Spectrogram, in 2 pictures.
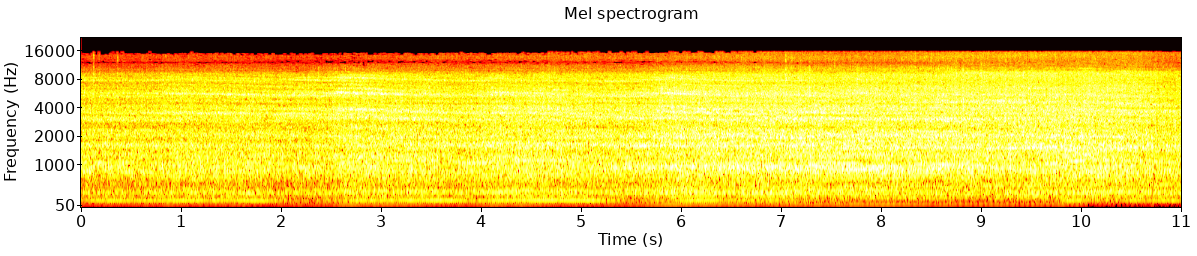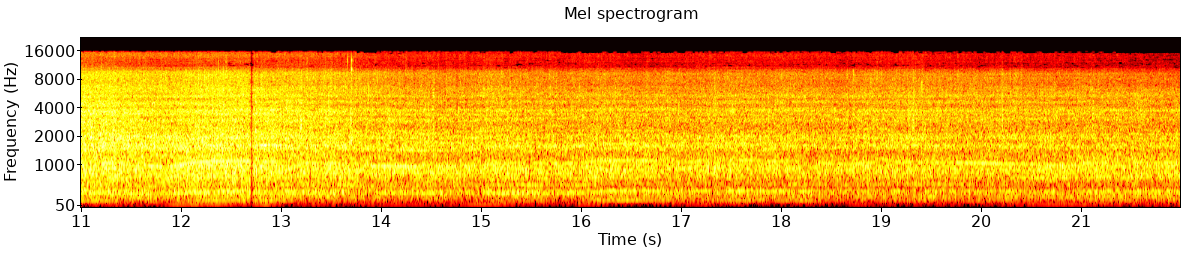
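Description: Kubota M6040SU tractor's diesel engine running steadily under load as it pulls a rotary tiller through wet paddy mud. It is loudest about six to ten seconds in, then eases off.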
